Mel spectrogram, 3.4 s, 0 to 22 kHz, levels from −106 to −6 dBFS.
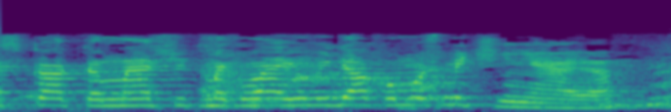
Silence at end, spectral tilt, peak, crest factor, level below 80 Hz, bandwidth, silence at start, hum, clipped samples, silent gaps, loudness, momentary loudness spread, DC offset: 0 s; -5 dB/octave; -10 dBFS; 16 dB; -78 dBFS; 6.6 kHz; 0 s; none; under 0.1%; none; -26 LUFS; 6 LU; under 0.1%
